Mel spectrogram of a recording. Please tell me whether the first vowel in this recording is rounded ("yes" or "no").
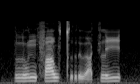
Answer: yes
